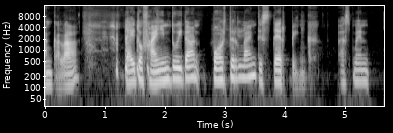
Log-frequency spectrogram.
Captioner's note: he laughs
